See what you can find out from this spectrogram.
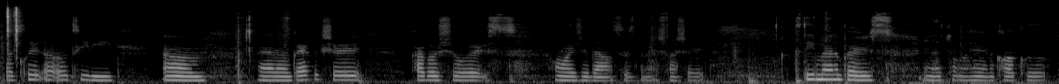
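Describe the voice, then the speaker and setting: A woman's flat, monotone voice at a medium pitch, with music playing behind it. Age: 20s. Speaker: lifestyle vlogger. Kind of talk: vlog narration to camera. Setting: outdoors at a fair. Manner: casual.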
